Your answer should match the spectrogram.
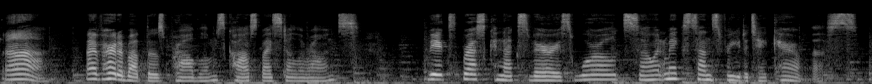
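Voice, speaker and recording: Actress as probing female general, video game character, formal and deliberate, confident, frank, music underneath. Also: medium pitch, natural voice. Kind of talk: scripted video game voice acting.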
